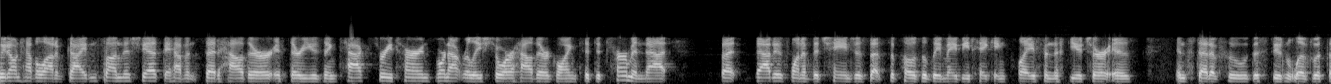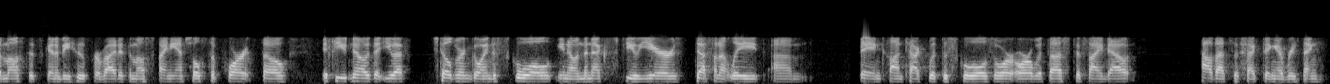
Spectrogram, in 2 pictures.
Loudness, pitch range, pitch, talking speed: -16 LUFS, 135-150 Hz, 140 Hz, 230 wpm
